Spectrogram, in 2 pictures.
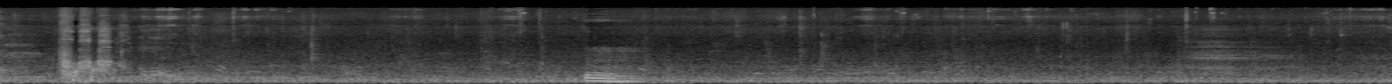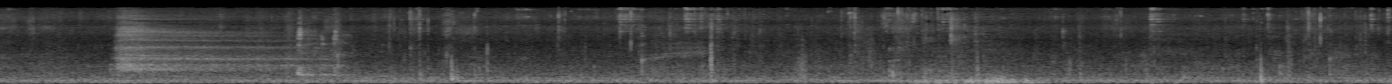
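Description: A man speaks through a microphone and loudspeakers in a large echoing room, slowly with pauses.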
